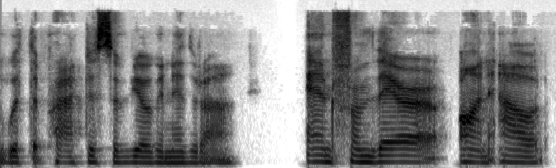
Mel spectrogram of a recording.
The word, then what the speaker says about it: nidra: You say yoga nidra, nidra. So, thank you for that pronunciation.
